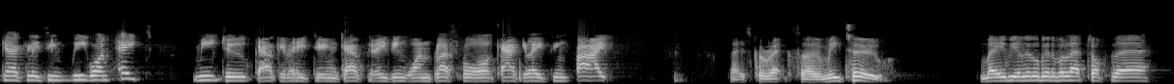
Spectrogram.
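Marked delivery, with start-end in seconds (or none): 0.0-6.0 robotic computer voice, much slower. A commentator reads out the score in a robot voice. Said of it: "What's the robot voice calculating?".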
